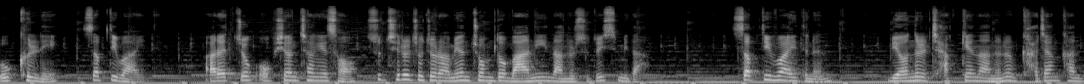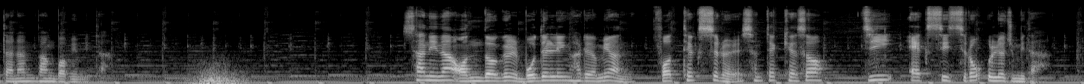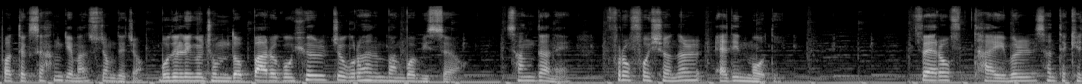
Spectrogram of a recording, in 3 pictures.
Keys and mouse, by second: 2.0-3.5 drag, 5.2-7.3 drag, 8.3-9.9 drag, 11.2-12.6 middle drag, 13.4-15.8 middle drag, 18.9 click, 19.6 middle click, 20.5 click, 20.7 g, 23.3 ctrl+z, 24.2 click, 29.8 click, 31.2-32.5 drag.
